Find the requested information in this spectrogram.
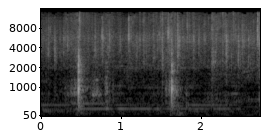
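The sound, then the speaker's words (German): Faint, steady sizzle of oil heating in a pan, broken by two sharp metallic clinks about a second apart, with no talking. “da ist das Öl auch schon gleich am Kochen.”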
